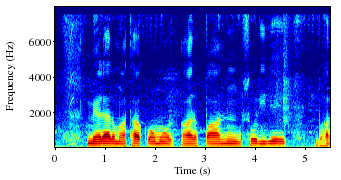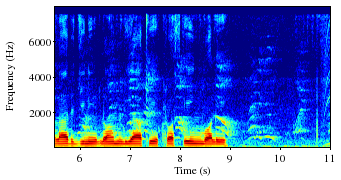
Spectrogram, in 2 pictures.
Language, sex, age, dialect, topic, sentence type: Bengali, male, <18, Western, agriculture, statement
